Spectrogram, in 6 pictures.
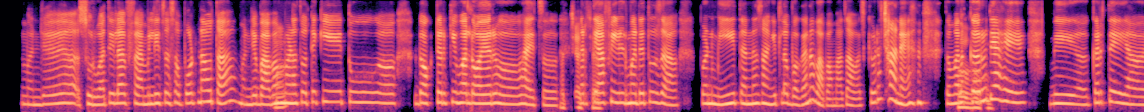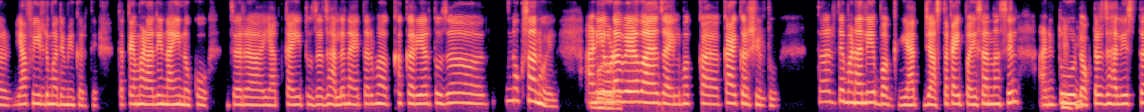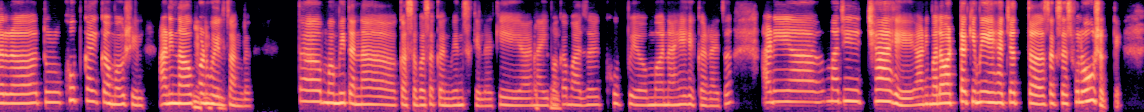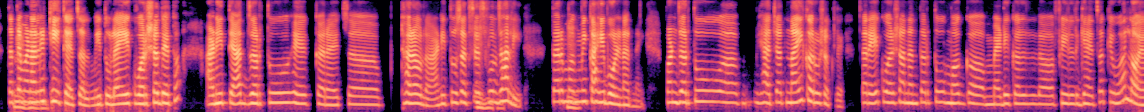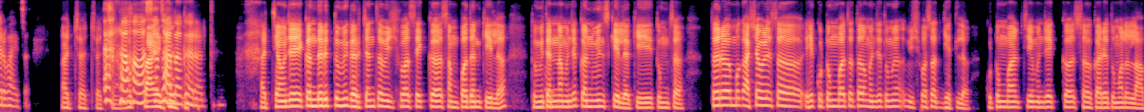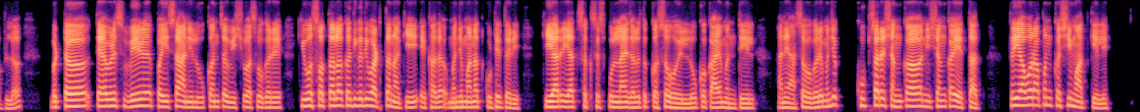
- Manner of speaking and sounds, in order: tapping; other background noise; laughing while speaking: "आहे! तर मला करू द्या हे"; in English: "कन्व्हिन्स"; chuckle; other noise; in English: "कन्व्हिन्स"; in English: "बट"
- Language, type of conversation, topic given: Marathi, podcast, तुझा पॅशन प्रोजेक्ट कसा सुरू झाला?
